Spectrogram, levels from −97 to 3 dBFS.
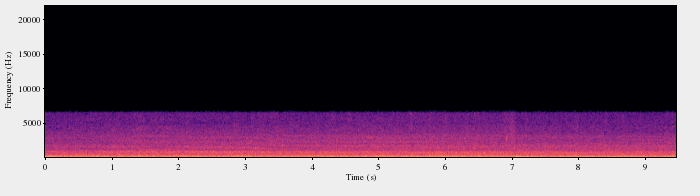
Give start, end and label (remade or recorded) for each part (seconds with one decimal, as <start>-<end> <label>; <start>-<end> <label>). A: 0.0-9.5 recorded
